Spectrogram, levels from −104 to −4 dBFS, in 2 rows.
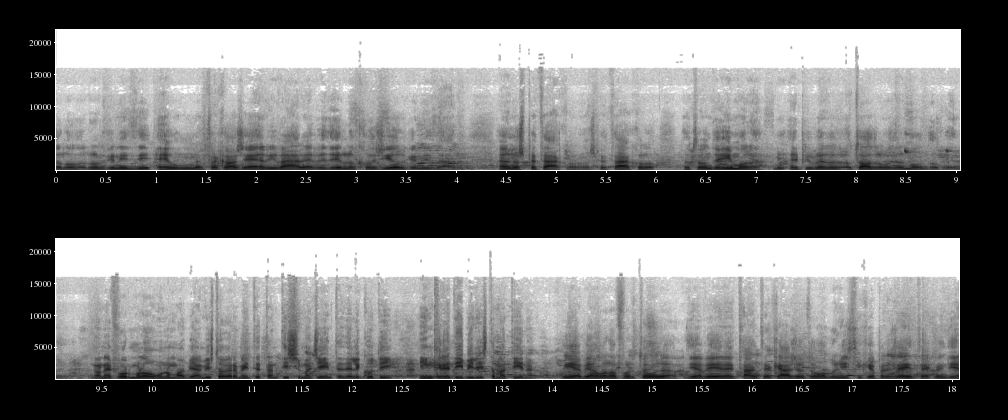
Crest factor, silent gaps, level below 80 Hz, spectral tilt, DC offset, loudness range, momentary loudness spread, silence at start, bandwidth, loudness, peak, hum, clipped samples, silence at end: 16 dB; none; -62 dBFS; -5 dB/octave; under 0.1%; 3 LU; 9 LU; 0 s; 16 kHz; -16 LUFS; 0 dBFS; none; under 0.1%; 0 s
